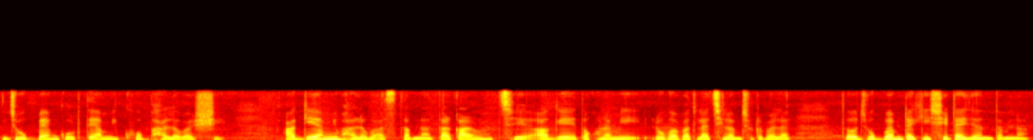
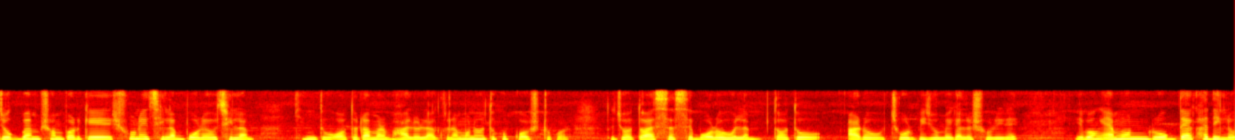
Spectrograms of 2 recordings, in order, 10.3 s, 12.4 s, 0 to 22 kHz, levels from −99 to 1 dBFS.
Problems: constant background noise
